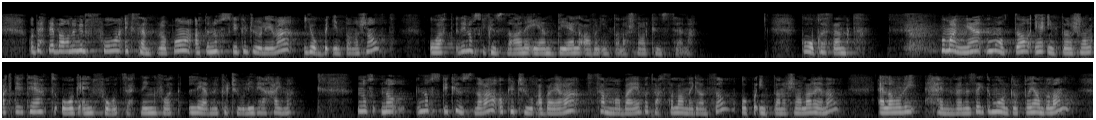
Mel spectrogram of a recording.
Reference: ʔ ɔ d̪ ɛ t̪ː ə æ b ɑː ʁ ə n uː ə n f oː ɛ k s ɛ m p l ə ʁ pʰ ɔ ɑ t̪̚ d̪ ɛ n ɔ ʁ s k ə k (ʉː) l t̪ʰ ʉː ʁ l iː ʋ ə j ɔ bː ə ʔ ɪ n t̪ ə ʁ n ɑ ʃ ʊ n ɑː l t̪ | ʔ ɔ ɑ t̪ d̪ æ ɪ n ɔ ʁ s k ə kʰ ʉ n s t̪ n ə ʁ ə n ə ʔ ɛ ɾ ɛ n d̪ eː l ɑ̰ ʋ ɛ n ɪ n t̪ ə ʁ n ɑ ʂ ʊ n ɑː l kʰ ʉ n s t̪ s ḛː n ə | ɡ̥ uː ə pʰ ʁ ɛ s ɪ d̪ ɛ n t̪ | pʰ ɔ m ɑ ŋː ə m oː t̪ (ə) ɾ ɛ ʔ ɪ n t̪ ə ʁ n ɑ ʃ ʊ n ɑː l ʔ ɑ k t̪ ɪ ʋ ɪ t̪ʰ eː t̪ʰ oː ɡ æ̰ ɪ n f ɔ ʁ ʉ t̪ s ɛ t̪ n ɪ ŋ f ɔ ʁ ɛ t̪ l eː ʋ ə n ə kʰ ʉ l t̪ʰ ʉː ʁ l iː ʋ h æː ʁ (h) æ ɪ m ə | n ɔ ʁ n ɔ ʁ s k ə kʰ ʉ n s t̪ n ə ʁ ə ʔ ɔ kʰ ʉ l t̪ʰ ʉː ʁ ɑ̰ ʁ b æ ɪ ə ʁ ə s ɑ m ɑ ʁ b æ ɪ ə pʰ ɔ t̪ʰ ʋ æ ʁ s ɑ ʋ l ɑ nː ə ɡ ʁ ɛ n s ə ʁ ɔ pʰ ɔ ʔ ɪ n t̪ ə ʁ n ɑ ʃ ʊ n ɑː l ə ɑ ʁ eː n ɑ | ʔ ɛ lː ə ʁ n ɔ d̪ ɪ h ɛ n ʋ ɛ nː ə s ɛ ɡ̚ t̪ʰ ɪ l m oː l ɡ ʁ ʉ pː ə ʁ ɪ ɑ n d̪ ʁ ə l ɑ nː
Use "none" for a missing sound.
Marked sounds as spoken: ʉ, ə, h

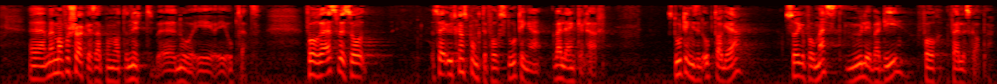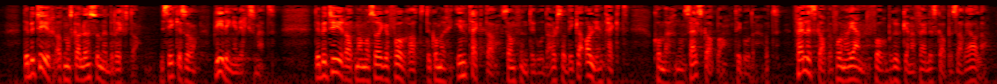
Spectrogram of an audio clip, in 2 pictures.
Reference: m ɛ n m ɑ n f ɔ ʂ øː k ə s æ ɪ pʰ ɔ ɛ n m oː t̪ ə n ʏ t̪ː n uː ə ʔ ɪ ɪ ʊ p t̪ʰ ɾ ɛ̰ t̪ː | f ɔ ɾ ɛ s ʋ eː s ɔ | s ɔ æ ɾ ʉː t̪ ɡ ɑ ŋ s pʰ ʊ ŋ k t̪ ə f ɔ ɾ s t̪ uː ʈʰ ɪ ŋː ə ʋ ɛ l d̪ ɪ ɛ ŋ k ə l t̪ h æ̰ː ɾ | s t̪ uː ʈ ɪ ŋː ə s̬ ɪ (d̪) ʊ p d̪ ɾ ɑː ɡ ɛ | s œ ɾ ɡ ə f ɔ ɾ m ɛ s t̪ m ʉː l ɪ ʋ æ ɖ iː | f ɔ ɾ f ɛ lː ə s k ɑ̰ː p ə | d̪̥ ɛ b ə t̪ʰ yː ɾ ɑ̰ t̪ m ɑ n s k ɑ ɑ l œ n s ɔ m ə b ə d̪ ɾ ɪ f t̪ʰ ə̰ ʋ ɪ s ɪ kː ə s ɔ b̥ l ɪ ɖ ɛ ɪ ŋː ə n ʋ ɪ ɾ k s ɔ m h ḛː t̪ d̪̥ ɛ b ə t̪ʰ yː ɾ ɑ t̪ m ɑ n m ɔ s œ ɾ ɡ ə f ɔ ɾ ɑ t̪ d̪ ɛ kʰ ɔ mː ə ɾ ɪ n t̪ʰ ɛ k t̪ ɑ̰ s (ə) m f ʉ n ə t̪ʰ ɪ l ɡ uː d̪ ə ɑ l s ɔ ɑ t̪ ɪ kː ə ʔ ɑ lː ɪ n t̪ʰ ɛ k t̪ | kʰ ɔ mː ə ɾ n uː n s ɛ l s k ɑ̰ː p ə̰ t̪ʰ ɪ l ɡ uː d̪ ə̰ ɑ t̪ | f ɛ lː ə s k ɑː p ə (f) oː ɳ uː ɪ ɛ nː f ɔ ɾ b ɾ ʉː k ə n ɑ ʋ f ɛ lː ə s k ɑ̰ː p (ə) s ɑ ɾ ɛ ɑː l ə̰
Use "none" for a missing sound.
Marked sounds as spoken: t̪, ɑ, f, ə

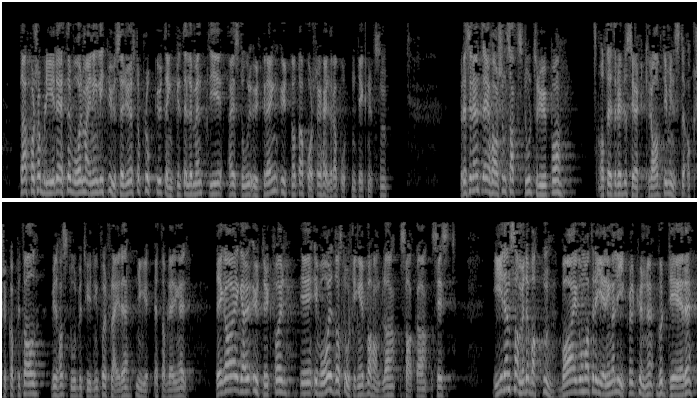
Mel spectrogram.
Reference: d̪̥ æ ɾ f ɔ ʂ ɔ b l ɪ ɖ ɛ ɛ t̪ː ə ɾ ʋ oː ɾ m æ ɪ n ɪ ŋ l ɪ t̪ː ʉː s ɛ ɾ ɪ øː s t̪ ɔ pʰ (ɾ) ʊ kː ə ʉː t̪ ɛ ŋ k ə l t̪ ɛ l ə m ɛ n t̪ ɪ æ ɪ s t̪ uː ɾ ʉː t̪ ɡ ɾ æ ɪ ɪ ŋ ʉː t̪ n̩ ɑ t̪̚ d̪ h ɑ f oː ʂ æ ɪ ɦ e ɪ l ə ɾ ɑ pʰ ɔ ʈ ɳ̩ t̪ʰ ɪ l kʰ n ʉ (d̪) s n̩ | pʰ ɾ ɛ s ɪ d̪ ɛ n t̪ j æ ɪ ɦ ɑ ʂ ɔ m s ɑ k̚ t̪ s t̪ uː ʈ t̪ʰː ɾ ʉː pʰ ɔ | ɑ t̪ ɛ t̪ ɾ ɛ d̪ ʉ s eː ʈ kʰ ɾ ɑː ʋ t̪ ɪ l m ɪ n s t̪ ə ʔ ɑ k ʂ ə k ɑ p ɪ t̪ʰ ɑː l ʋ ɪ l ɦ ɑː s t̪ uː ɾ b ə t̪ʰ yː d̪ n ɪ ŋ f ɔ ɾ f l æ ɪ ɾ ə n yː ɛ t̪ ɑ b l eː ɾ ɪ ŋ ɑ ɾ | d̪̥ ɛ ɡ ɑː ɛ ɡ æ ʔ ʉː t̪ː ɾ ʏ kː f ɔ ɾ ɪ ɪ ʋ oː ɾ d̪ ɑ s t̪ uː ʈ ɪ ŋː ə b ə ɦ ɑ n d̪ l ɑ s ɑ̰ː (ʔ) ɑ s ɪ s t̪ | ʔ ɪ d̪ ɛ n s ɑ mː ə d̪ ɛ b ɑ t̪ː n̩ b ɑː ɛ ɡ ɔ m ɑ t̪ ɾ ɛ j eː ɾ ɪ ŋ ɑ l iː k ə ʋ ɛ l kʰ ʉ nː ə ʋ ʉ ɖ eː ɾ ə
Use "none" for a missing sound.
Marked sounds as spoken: l, t̪, k

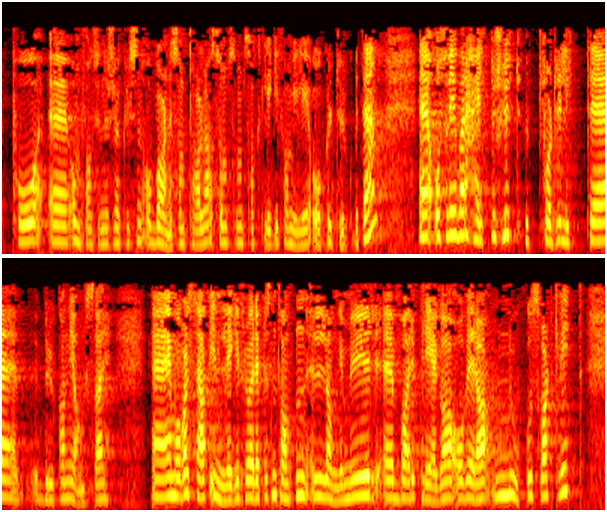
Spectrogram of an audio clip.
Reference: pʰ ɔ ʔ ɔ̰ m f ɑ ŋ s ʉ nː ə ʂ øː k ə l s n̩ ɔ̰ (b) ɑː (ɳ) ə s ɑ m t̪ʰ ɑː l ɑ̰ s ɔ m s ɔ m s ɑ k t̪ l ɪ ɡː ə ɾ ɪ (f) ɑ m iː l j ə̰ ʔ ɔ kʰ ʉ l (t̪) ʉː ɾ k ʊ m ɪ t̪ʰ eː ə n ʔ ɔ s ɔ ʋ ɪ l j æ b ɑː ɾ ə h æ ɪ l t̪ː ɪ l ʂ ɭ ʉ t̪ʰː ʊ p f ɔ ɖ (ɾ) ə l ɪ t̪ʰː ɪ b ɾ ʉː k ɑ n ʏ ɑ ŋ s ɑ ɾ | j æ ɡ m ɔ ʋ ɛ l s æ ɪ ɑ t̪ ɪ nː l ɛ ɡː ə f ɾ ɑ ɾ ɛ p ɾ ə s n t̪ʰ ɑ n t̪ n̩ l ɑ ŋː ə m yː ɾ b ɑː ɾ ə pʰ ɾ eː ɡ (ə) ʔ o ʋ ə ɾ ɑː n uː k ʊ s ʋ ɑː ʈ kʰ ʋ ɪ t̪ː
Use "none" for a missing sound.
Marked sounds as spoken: b, ɳ, f, t̪ʰ, ɾ, ɑ

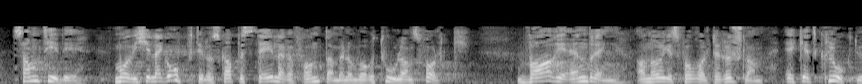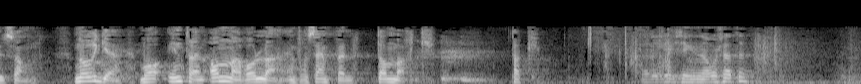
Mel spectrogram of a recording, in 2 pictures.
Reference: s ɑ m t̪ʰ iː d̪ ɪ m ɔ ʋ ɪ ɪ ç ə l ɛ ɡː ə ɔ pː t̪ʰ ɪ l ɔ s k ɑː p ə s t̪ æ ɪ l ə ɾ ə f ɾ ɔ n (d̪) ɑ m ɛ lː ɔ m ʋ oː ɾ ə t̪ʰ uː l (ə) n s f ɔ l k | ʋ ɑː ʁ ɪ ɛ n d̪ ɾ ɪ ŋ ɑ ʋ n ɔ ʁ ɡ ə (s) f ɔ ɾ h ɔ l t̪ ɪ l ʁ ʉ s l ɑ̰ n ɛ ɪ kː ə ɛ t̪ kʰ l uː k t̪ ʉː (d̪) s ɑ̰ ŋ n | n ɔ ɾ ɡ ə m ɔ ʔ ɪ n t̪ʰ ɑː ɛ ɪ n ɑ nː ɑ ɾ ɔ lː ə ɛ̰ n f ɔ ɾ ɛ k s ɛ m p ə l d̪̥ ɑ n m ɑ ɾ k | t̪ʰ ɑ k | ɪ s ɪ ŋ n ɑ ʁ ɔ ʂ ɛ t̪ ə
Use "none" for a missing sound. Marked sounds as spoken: t̪, ɑ, s, t̪

